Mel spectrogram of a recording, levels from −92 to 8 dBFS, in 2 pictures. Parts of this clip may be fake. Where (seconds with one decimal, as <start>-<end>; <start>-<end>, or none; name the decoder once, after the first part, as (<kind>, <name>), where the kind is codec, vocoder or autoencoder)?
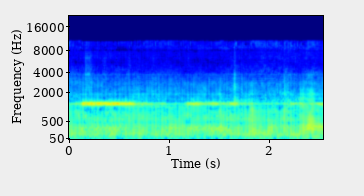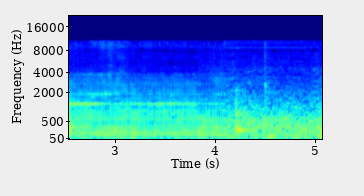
0.0-4.1 (vocoder, Vocos)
